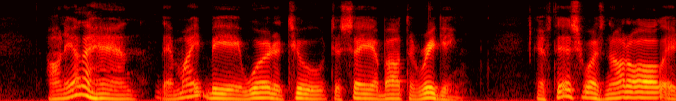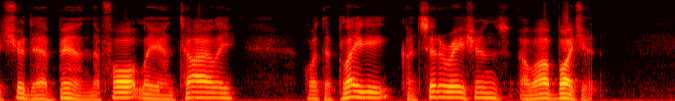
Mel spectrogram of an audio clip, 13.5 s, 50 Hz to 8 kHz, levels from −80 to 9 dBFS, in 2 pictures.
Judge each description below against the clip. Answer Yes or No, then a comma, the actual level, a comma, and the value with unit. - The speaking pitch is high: No, medium, 140 Hz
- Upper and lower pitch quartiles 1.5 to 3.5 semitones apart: No, average, 4.6 semitones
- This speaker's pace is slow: No, average, 160 wpm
